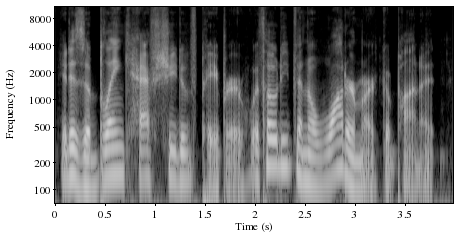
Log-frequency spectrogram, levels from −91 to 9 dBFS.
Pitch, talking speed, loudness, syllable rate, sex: 135 Hz, 225 wpm, -19 LUFS, 5.4 syllables/s, male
